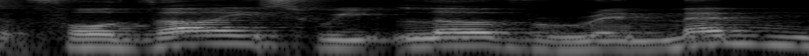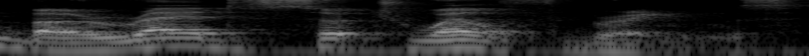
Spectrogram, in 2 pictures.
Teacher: it also gives us a feminine ending which means that that last word brings is on a soft stress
